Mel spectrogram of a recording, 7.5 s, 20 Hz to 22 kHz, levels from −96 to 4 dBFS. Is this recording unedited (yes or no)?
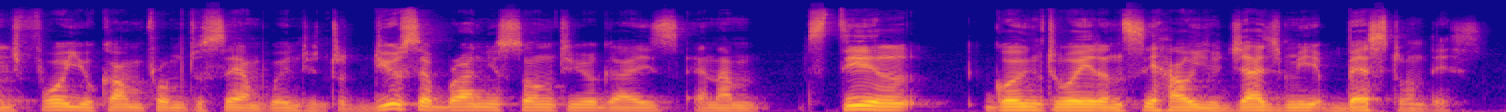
yes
